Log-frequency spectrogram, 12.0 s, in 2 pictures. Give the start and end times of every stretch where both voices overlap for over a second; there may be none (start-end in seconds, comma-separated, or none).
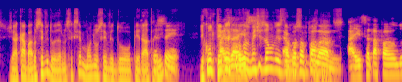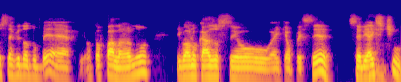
3.2-5.2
